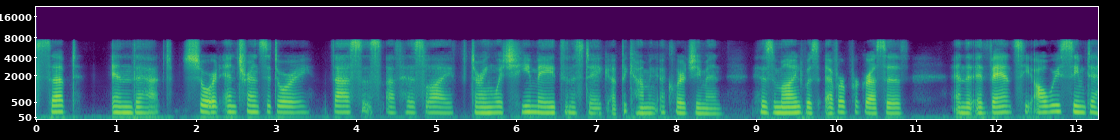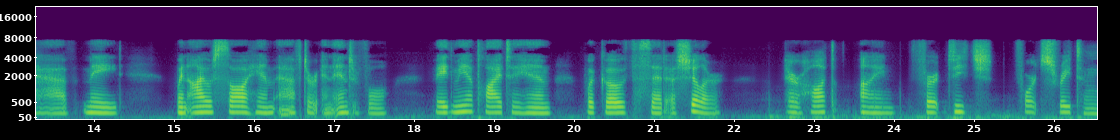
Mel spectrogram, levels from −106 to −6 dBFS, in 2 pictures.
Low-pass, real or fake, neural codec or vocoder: 7.2 kHz; fake; codec, 24 kHz, 0.5 kbps, DualCodec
